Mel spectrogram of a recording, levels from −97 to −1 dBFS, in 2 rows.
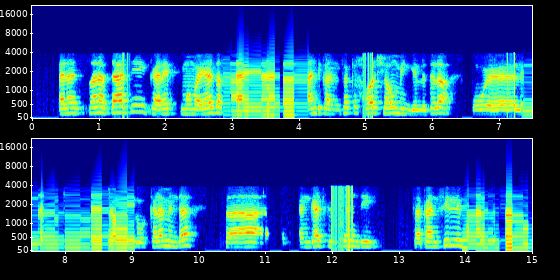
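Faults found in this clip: Bit errors on a digital phone line, 1.36–1.47 s, 4.95–5.10 s, 7.12–7.23 s, 11.98–12.30 s. Sharp ticks and crackle over the speech, worst at 11.98 s. Flipped bits corrupt single A-law samples, at a fraction of a percent, rising to around 1% in the last burst.

Robotic sound from repeated short buffers, 2.87–4.13 s, 7.34–9.03 s, 13.95 s to end. Rigid metallic buzz at 133 Hz, with no fresh audio getting through. Likely cause is buffer underrun: a roughly 7.5 ms block replayed, which fits a 60-sample buffer at 8 kHz. G.711 band limit is audible as expected on the 64 kbps line.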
